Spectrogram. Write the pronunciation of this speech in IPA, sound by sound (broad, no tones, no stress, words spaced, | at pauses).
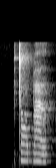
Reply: tɔbaə̯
